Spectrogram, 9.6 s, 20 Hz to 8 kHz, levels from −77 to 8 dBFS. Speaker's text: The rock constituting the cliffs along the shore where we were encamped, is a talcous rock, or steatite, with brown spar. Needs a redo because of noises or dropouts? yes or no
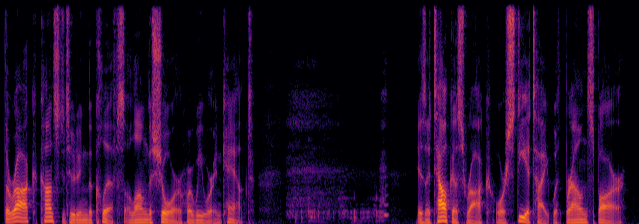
yes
